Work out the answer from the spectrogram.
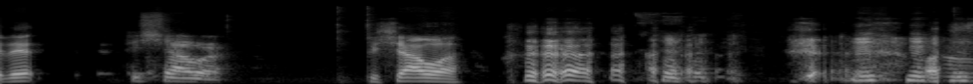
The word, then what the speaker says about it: Peshawar: that terribly tessa how do you say that peshawar i was like i was practicing i just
